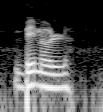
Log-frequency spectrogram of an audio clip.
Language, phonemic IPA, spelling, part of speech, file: French, /be.mɔl/, bémol, noun, Fr-bémol.oga
- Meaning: 1. flat, bemol 2. dampener, caveat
